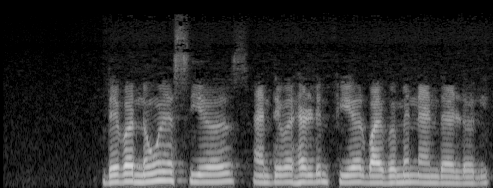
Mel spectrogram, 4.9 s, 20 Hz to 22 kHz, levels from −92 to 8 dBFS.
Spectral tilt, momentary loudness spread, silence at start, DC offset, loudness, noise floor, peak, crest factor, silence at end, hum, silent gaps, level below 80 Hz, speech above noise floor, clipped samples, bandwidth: -8 dB/octave; 8 LU; 1 s; under 0.1%; -20 LUFS; -67 dBFS; -4 dBFS; 16 dB; 0.05 s; none; none; -60 dBFS; 48 dB; under 0.1%; 12.5 kHz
